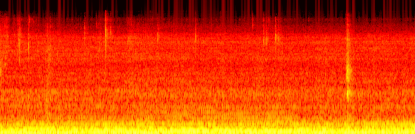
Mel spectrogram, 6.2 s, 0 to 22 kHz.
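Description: Steady low rumble of an SNCB M7 double-decker train running, heard from inside its toilet cubicle, with a few faint clicks.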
